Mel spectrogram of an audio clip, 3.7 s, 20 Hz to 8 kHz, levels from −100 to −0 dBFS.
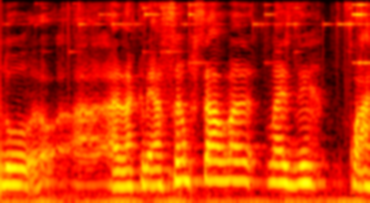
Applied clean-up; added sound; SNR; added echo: none; Glass; 11 dB; reverberation time 0.4 s.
